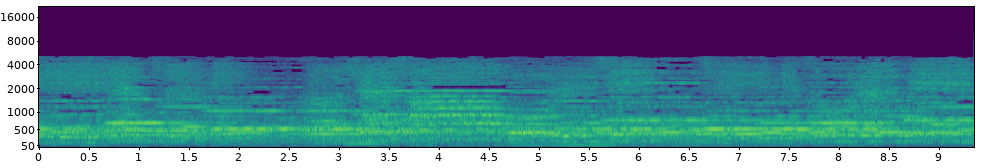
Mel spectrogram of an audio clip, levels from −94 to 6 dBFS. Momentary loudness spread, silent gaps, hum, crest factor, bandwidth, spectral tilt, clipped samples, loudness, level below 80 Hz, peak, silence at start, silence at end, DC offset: 3 LU; none; none; 12 dB; 5.2 kHz; -10 dB/octave; under 0.1%; -21 LUFS; -54 dBFS; -10 dBFS; 0 s; 0 s; under 0.1%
